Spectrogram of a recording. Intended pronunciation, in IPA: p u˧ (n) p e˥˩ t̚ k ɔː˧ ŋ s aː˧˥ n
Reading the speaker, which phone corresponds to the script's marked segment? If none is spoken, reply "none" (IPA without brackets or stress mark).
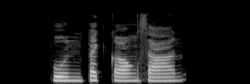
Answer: n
